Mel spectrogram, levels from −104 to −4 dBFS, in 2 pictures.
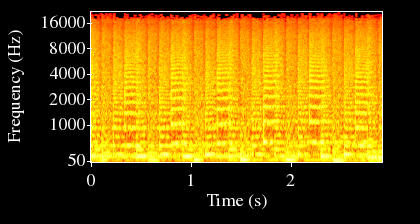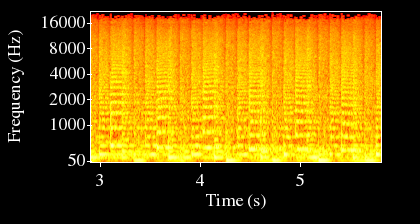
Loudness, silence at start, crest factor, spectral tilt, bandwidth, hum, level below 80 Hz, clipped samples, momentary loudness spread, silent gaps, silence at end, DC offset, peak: -15 LUFS; 0 s; 16 dB; -3 dB/octave; over 20 kHz; none; -30 dBFS; under 0.1%; 1 LU; none; 0 s; under 0.1%; 0 dBFS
